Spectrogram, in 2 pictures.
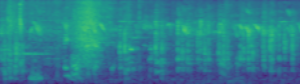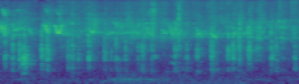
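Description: Short bird calls scattered over many small clicks and taps.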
